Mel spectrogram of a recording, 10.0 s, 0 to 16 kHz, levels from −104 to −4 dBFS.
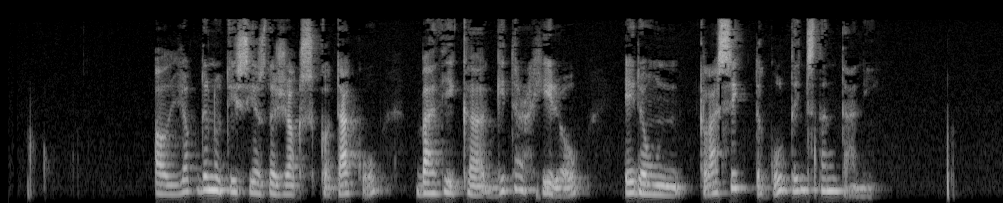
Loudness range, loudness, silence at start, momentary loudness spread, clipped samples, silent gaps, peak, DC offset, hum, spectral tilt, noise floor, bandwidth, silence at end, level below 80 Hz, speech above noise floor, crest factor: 3 LU; -34 LUFS; 0.25 s; 18 LU; under 0.1%; none; -14 dBFS; under 0.1%; none; -2.5 dB/octave; -83 dBFS; 11.5 kHz; 1.3 s; -90 dBFS; 48 dB; 22 dB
